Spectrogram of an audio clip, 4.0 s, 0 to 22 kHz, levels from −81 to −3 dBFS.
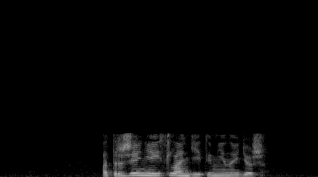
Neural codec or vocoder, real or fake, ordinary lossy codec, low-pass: none; real; MP3, 48 kbps; 5.4 kHz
